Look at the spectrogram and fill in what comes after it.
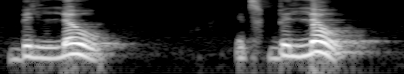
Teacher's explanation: the stress is always on the second syllable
